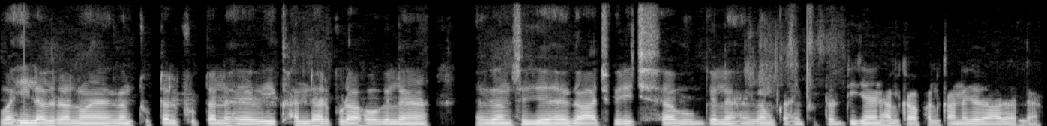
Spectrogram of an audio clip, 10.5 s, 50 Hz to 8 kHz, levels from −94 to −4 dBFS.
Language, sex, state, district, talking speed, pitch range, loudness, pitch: Magahi, male, Bihar, Lakhisarai, 170 wpm, 120-125 Hz, -17 LUFS, 125 Hz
